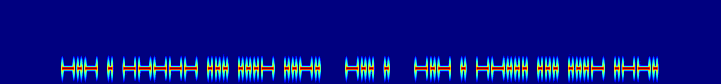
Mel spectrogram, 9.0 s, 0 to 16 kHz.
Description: Morse code, heard as a keyed tone, about 25 wpm, 700 Hz. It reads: KE0SVF DE KE7SVP
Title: USA Callsign DE Callsign - 6 Characters - 25wpm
